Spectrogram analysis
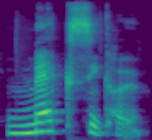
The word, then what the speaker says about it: Mexico: Watch out for the consonant cluster here in the English pronunciation. You have k, s, x, mex, Mexico. Okay, that last syllable uses the O as in go vowel sound.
